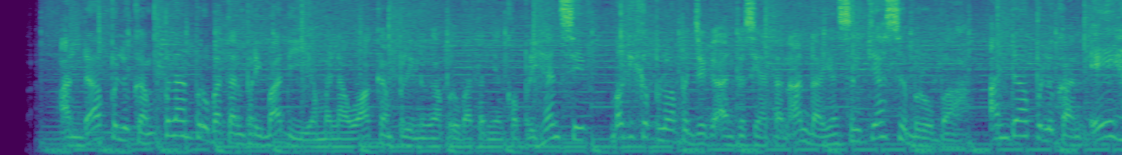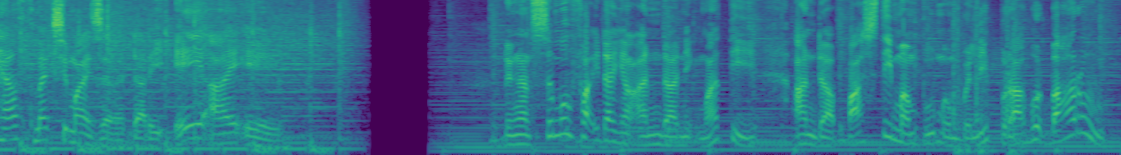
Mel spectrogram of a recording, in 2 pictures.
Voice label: Malay Corporate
